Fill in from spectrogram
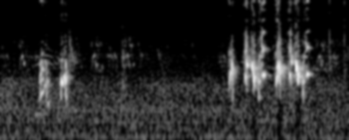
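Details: Wild bulbul song used to prompt silent wild bulbuls to sing: two brief introductory notes, a pause, then a lively bubbling run of about eight quick whistled notes.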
